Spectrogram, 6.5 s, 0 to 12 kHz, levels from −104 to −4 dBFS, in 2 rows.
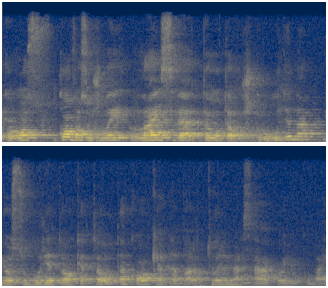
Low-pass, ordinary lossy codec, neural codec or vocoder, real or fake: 10.8 kHz; MP3, 96 kbps; vocoder, 44.1 kHz, 128 mel bands every 256 samples, BigVGAN v2; fake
